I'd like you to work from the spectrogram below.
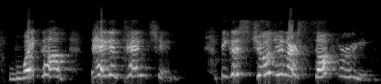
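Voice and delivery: impassioned, forceful appeal; urgent plea. Acted. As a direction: demand that the audience wake up and listen. Performed plea to audience to act.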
